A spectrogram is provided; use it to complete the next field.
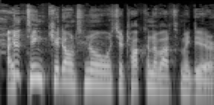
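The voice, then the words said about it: Bad put-on Irish accent. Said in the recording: “your accent is worse ... Oh, no, it keeps getting bad.”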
